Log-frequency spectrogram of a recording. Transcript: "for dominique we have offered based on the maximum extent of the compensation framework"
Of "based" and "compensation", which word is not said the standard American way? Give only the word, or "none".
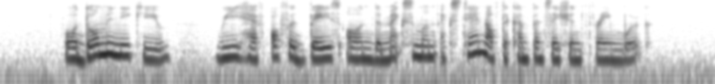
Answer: based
